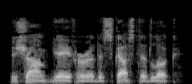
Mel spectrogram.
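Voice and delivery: ordinary delivery

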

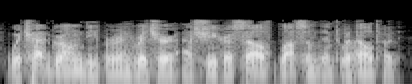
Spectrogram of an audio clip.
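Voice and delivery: ordinary delivery, nothing marked

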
